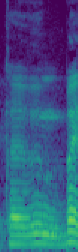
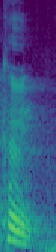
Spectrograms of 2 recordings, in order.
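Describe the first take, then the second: First: The word ends in an mb sound. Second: The word ends in a plain n sound. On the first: The speaker calls it right. "Кэвэ мбэ должно быть" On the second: The speaker calls it wrong. "в разговорной речи очень часто можно услышать"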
